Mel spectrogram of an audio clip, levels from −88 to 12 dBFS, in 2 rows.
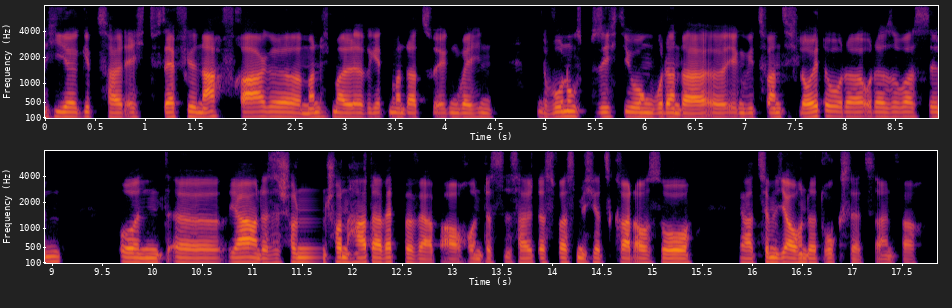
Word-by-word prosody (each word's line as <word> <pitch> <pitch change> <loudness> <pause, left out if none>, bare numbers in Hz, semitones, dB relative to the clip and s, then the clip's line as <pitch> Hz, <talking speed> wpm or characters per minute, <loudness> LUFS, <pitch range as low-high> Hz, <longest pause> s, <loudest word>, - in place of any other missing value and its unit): hier 125 -1 0
gibt's 125 +1 -8
halt 115 0 +2
echt 120 0 -7
sehr 120 0 +1
viel 125 0 -1
Nachfrage. 125 0 +3
Manchmal 115 0 +1
geht 115 0 -6
man 115 -1 -2
da 110 0 0
zu - - -14
irgendwelchen 110 -1 -2 0.4
Wohnungsbesichtigungen, 120 -1 -1
wo 115 - 0
dann 115 -2 +2
da, 110 +1 +4
äh, 115 - -3
irgendwie 115 -1 -5
20 115 -1 -4
Leute 125 +5 +4
oder 125 -1 +1
oder 125 -1 0
so 125 +1 -5
was 120 -2 -2
sind. 125 +1 -3 0.6
Und, 110 -2 +1
äh 110 -2 0
ja, 120 0 +7
und 115 - +2
das 105 -1 -3
ist 105 - -8
schon 115 0 -2
schon 115 -3 +1
harter 115 0 +4
Wettbewerb 100 -5 -1
auch. 95 -2 -2
Und 105 -3 -5
das - - -8
ist 115 -3 -13
halt 105 0 -1
das, 110 - -3
was 110 -2 -1
mich 110 -3 -3
jetzt 110 -4 -5
grad 105 -2 +2
auch 105 - +2
so 105 0 +3 0.5
ja, 105 -1 -1
ziemlich 120 -1 0
auch 110 -2 +6
unter 105 -1 0
Druck 110 +1 -6
setzt - - -10
einfach. 95 0 -8
115 Hz, 185 wpm, -24 LUFS, 110-120 Hz, 0.6 s, ja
